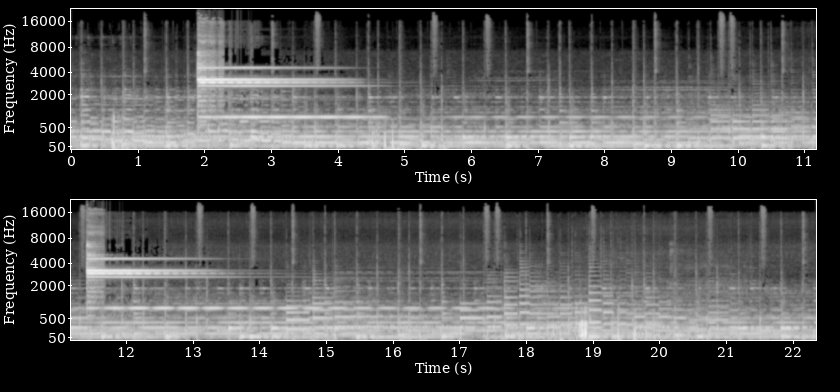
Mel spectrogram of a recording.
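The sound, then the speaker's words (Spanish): Two clear bell strikes in a guided meditation, each ringing out with a bright, sustained tone that slowly fades, spaced about nine seconds apart over a steady low background. “Al escuchar la campana, voy a pedirles que regresen.”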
